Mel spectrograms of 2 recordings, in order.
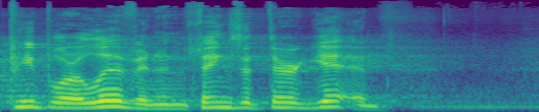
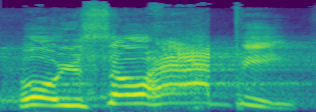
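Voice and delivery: resentful mockery; 8 semitones higher, 4 dB louder than usual. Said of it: "there's hatred".

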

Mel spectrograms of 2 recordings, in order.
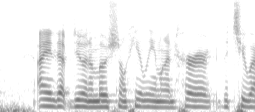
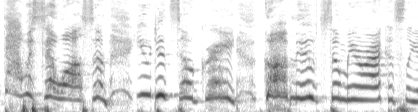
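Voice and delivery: much higher, bubbly mock praise; hammed-up high cheering from the translators; gushing praise; 13 semitones higher, 7 dB louder than usual. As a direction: gush like thrilled fans. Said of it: "our translators were like".

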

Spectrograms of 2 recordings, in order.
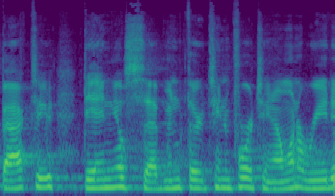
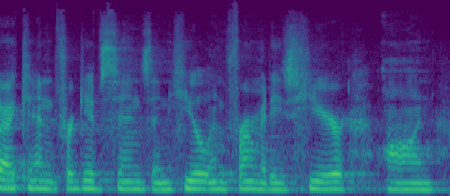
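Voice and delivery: quiet assurance; 5 semitones lower, 7 dB quieter than usual. Retold or imitated. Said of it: "He says".

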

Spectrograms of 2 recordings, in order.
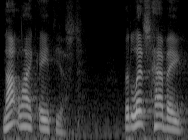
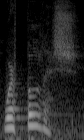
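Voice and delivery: ordinary talk, nothing marked

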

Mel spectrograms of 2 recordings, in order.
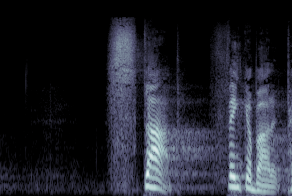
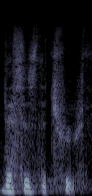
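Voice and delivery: much softer, reflective preaching; soft closing; 11 semitones lower, 12 dB quieter than usual. Acted. Pastor closing sermon before prayer, soft reflective. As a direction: wind down to a hush.

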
